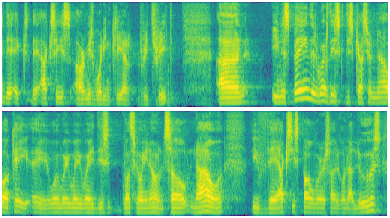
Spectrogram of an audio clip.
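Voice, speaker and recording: A man speaks as an academic presenter at a conference, in a medium-pitched voice. His delivery is halting, often restarting and repeating words. He explains things informally, with conversational asides and rhetorical questions. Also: darkish tone. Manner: halting, with stammered false starts and repeated words. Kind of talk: conference lecture.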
